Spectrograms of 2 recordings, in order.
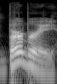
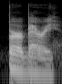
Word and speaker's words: Burberry: By the way, the chat room is trying to correct our pronunciation of this song, saying it's Burberry, not Burberry or whatever.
